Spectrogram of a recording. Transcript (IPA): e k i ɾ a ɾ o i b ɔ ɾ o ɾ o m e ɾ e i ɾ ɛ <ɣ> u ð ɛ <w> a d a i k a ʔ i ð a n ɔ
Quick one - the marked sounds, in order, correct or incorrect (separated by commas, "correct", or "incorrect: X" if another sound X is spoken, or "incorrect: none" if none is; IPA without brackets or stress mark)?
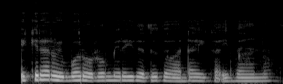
incorrect: ð, correct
